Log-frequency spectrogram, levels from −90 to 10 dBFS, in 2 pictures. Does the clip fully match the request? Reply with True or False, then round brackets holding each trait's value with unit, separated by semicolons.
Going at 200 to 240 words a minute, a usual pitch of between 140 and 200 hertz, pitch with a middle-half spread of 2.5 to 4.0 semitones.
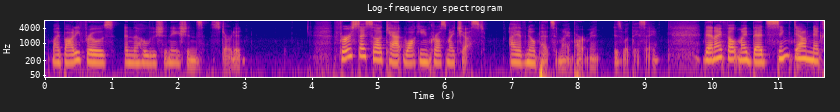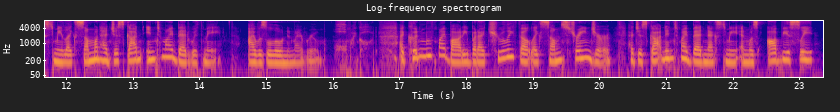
False (205 wpm; 190 Hz; 4.7 semitones)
